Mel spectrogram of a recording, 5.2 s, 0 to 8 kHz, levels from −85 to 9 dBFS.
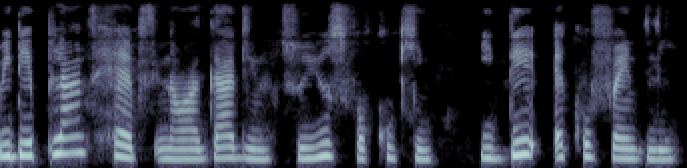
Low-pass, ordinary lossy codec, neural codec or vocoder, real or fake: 7.2 kHz; Opus, 64 kbps; none; real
